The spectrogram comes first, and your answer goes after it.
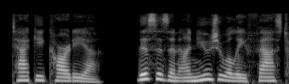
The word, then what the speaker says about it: tachycardia: Some of the symptoms you should tell your healthcare provider about include chest pain, also known as angina, tachycardia, pronounced tachycardia.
